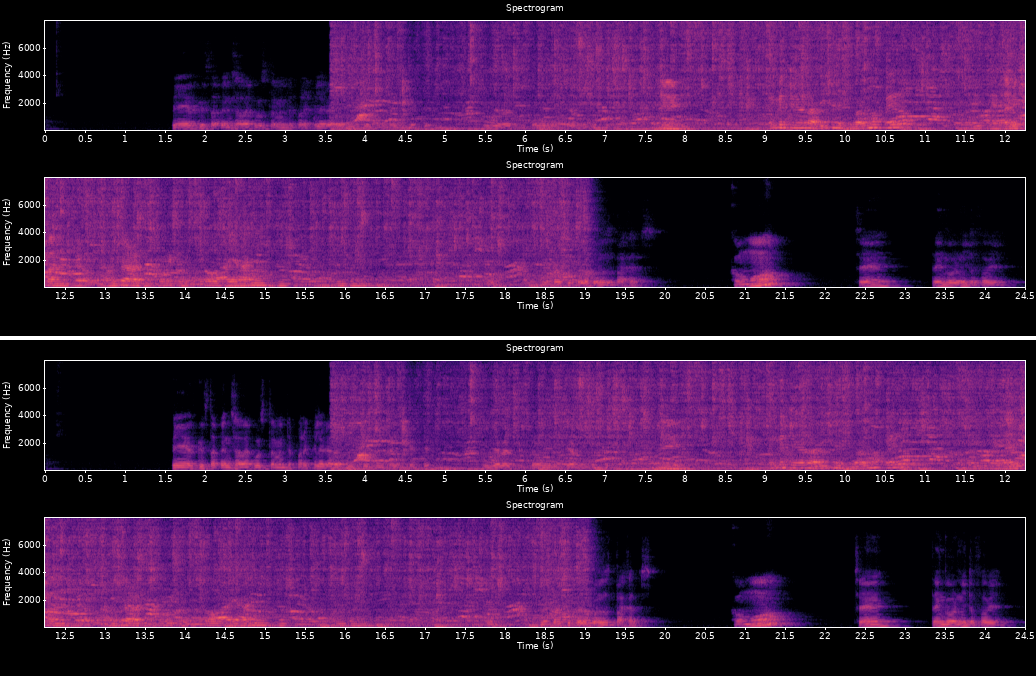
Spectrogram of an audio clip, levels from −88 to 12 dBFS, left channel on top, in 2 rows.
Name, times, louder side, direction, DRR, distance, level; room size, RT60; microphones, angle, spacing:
voice 1, 1.6-4.8 5.5-7.1 17.8-19.8 22.4-22.7 23.3-24.2, right 3 dB, 65° right, 4 dB, 0.4 m, -35 dB
Crackle, 3.6-19.0, equal, 15° left, 1.5 m, -32 dB
voice 2, 7.6-8.0 9.0-10.9 11.5-16.3 20.8-21.4, left 2 dB, 45° left, 1 dB, 0.5 m, -29 dB
4.9 x 2.3 x 2.4 m, 0.67 s
head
